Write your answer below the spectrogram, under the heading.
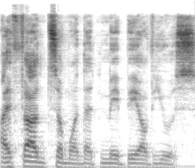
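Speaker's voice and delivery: put-on Russian voice. Streamer redoes a character's line after using the wrong accent, Russian accent. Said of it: "I was meant to do a Russian voice for him".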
